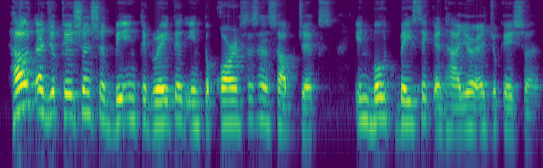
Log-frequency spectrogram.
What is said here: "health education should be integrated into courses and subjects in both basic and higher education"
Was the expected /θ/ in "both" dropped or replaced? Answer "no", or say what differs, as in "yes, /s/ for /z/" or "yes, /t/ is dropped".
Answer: yes, /t/ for /θ/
